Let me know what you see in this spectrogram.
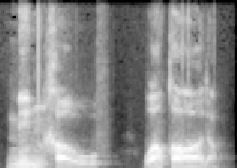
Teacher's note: الواو كما تلاحظون تخرج مع ضم الشفتين، تخرج من الشفتين معا ومع ضمهما، في حين أن الباء والميم يخرجان كذلك من الشفتين مع إطباق ما بين الشفتين.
